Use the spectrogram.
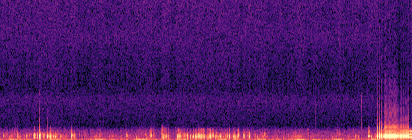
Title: Stomach Rumble in The Morning 🌄🫧🩺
